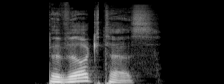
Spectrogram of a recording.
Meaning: strong/mixed nominative/accusative neuter singular of bewirkt
- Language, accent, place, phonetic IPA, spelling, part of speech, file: German, Germany, Berlin, [bəˈvɪʁktəs], bewirktes, adjective, De-bewirktes.ogg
